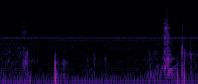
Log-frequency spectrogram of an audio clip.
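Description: Someone takes a quiet sip of a drink, with a small lip click and then a short wet slurp and swallow. No one speaks.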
